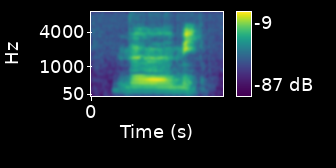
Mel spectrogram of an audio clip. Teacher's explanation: Mömin sözündə mən ö-nü uzadıram, mömin. Vurğu isə i-nin üzərindədir.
